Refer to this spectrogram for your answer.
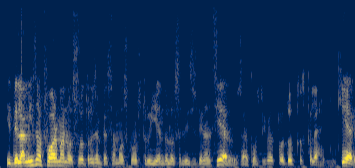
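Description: A man's normal speaking voice at a fairly quick pace with ordinary pitch variation. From Brazil. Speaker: fintech executive. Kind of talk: interview.

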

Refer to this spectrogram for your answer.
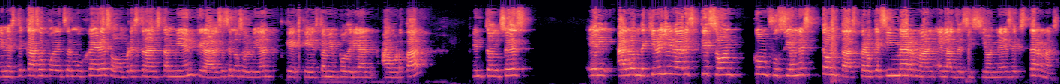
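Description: Bright and sharp in tone, a woman speaks at a high pitch and a moderate pace with ordinary pitch variation. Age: 20s. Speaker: lawyer and LGBT activist. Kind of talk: interview.

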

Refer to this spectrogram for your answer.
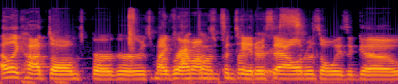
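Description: Music plays in the background as a woman speaks at a medium pitch in a Philadelphia accent. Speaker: podcast co-host. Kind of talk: casual, conversational.

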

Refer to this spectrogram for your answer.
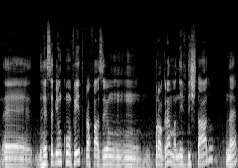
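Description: A man is speaking. His intonation is lively. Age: 20s. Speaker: video producer. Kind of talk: interview.

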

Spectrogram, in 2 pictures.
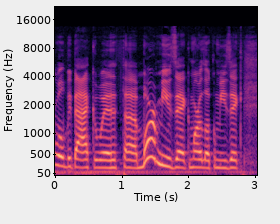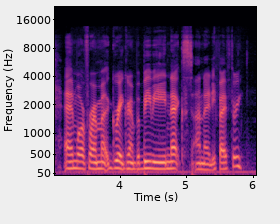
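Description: A woman's unremarkable speaking voice, medium in pitch, at a fairly slow pace. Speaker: radio host. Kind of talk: radio dj patter. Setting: radio studio. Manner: friendly, upbeat, chatty.

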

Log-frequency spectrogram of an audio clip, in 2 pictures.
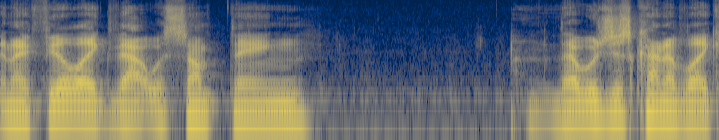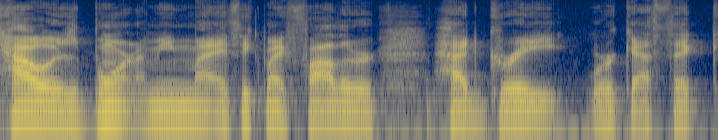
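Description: The man's tone is bright and sharp, at medium pitch. He keeps a moderate pace. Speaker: podcast host. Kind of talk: solo monologue podcast. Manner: rambling, hesitant with many fillers and repetitions.

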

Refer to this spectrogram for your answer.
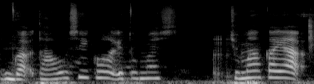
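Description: At a fairly slow pace, a woman speaks in a high voice with fairly even intonation. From Yogyakarta, Indonesia (born in Austria, moved as small child). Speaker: writer. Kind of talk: casual interview chat. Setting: cafe.

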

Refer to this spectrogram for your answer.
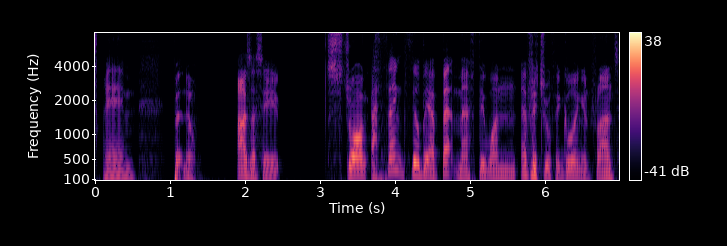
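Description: Lively intonation with a Scottish accent at a moderate pace, long, frequent pauses, and a dry, close sound with no echo in a very clean recording with a silent background. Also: man, fairly high pitch for a man. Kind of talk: casual chat.

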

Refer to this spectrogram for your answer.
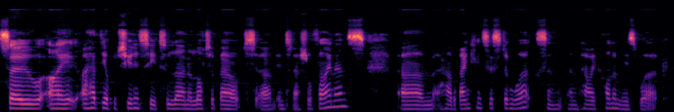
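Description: With a British accent, a woman speaks at a moderate pace in a very deep, low pitch with a dark, mellow tone and fairly even intonation, the sound dry and close with no echo over a quiet background. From UK. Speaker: tech startup founder and CEO. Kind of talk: interview. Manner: halting, many fillers.

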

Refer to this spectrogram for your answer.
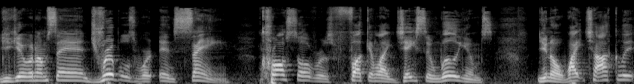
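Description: Animated in tone, a man with an American accent speaks at a high pitch and a moderate pace with lively intonation. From US urban inner city. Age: 30s. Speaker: podcast host. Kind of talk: casual monologue.

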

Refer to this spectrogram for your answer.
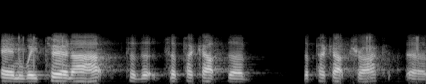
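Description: Monotone and flat, a man with a New Zealand accent speaks at a fairly high pitch. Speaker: downhill mountain bike team manager. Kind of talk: casual chat. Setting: remote recording.

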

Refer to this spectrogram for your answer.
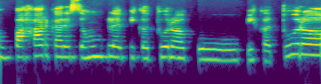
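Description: A woman's high voice at a very slow pace. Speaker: communications professional and museum project founder. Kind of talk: interview.

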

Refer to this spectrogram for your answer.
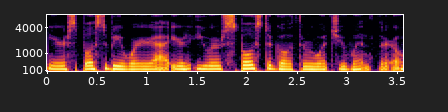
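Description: Recorded dry and close with no echo, a woman speaks fairly quickly in a very deep, low voice with a dark, mellow tone. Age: 20s. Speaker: podcast host and musician. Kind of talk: casual solo monologue. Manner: animated.

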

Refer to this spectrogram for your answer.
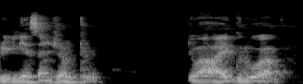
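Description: A man speaks in a very deep, low pitch. His voice is somewhat breathy. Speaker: co-host or guest, singer. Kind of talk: casual conversation. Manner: goes higher, tenor, when excited.

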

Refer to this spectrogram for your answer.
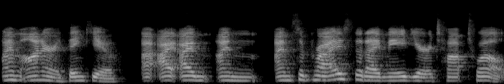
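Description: A woman speaks in a bright, sharp tone. Her intonation stays fairly even. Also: medium pitch for a woman, fairly slow pace. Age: 40s. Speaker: founder of a wellness movement. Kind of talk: casual chat.

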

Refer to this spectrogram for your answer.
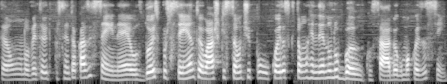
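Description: With an ordinary speaking voice, a woman talks at a moderate pace and medium pitch, with ordinary pitch variation, big swings in loudness, and hardly any pauses. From southern Brazil, Joinville (Santa Catarina). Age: 30s. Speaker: marketing professional. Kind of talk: casual interview.

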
